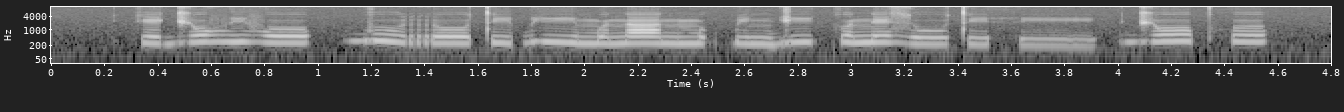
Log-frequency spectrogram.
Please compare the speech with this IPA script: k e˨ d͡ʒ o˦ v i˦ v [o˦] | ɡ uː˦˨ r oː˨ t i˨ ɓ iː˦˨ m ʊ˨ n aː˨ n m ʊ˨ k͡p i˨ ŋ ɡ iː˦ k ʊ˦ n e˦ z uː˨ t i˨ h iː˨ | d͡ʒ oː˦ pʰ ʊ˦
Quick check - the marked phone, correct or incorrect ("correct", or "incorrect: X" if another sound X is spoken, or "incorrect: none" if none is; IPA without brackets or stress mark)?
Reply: correct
